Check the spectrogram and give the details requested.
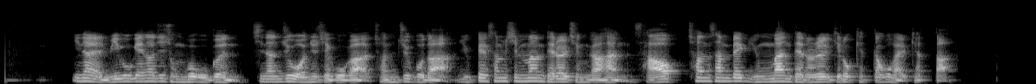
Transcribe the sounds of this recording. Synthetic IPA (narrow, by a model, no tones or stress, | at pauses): inaɭmiɡuɡe̞nʌd͡ʑit͡ɕoŋboɡuɡɯnt͡ɕinand͡ʑuwʌɲut͡ɕe̞ɡoɡat͡ɕʌnd͡ʑuboda̰juk̚p͈e̞k̚s͈amɕʰimmanpe̞ɾʌɭt͡ɕɯŋɡaɦansʰaʌp̚t͡ɕʰʌnsʰambe̞ɡjuŋmanpe̞ɾʌɾɯɭkiɾokʰe̞t̚t͈aɡopaɭkʰjʌt̚t͈a̰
